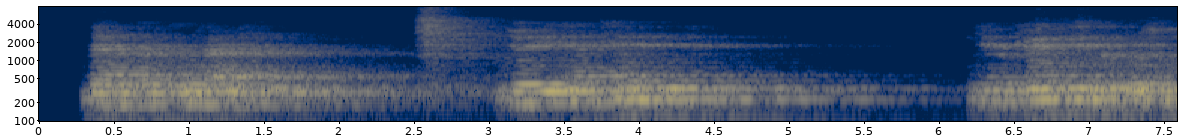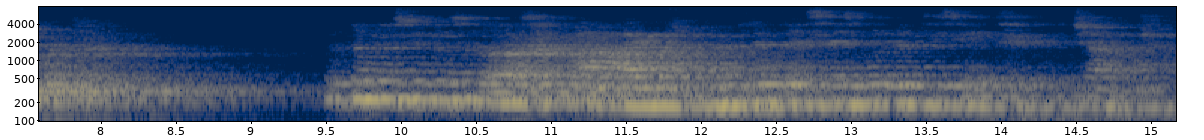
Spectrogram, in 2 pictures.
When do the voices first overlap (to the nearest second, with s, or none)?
11 s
